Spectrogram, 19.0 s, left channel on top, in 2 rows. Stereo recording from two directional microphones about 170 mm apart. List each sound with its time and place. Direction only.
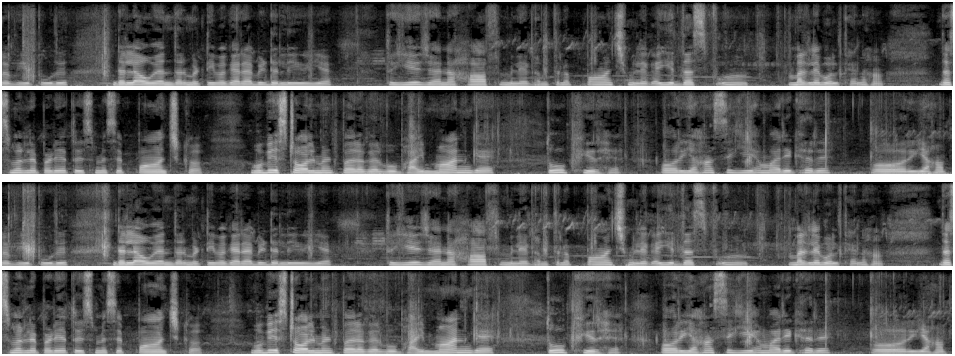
0.0 s speech: 10° left (ahead or behind); by 3.1 s 25° left (ahead or behind)
3.8 s speech: 10° left (ahead or behind)
6.6 s speech: 20° left (ahead or behind)
7.9 s speech: 5° left (ahead or behind)
11.1 s speech: 25° left (ahead or behind)
12.4 s speech: 5° left (ahead or behind)
18.3 s speech: 25° left (ahead or behind)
